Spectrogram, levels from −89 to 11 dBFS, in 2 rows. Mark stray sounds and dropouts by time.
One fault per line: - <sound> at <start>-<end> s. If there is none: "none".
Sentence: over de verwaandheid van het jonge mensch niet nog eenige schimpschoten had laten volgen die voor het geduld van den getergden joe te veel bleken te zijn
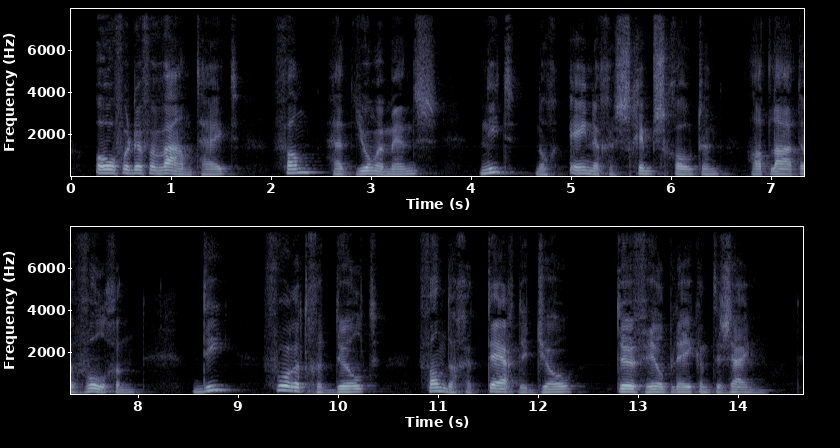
none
